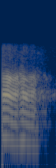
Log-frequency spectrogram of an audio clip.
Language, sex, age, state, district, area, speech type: Malayalam, male, 18-30, Kerala, Idukki, rural, conversation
